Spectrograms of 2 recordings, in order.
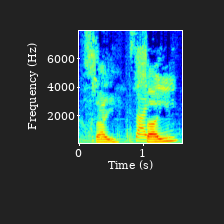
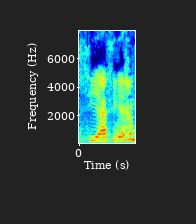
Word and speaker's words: Siyeh: Sai. So we used to call it Siyeh, but then we found out that it's a Siyeh Pass. It's called Sai Trail.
